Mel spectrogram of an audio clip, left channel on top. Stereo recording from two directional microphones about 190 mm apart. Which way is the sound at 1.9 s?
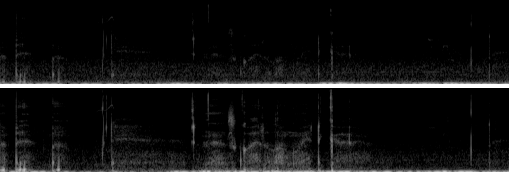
25° right (ahead or behind).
